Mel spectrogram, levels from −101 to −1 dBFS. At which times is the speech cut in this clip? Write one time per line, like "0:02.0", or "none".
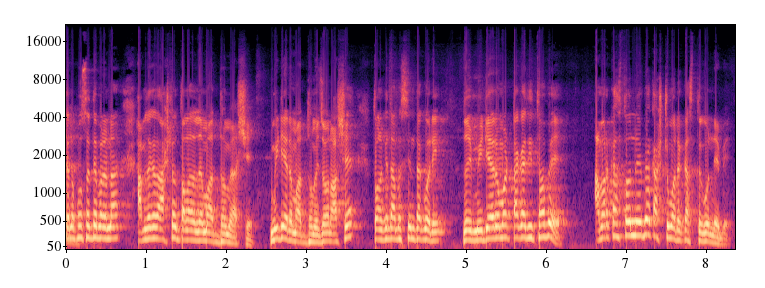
none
